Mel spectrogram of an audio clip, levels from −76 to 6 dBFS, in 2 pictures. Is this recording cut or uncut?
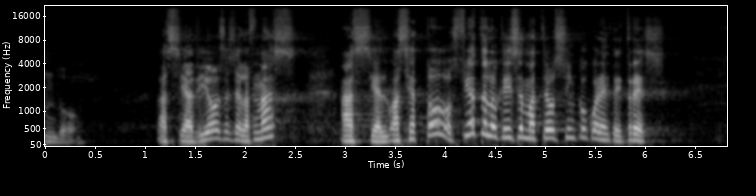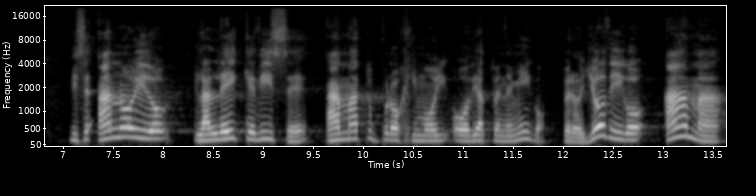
cut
